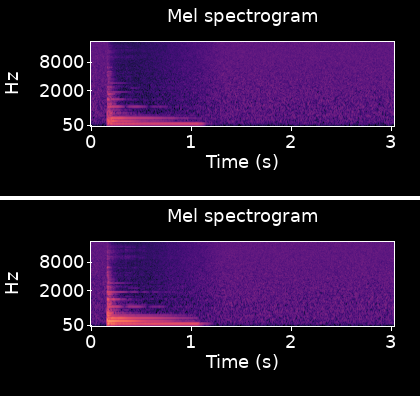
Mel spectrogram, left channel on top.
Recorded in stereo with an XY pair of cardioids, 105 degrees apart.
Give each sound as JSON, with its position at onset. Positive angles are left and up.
{"t": 0.2, "sound": "a piano", "azimuth_deg": -65, "distance_m": 1.0}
